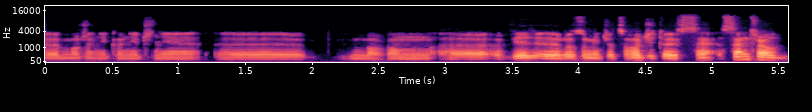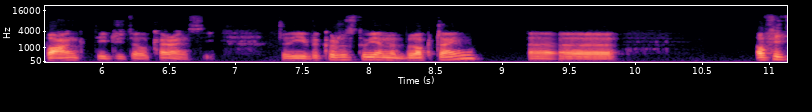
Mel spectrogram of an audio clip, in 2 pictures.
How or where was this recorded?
video call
